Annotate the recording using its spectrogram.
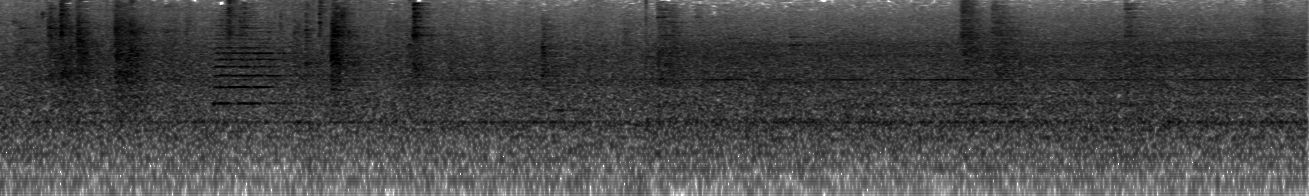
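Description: Car assembly plant floor din: a steady machinery hum with an even tone under it and scattered clanks, and a short horn-like beep about two seconds in.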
